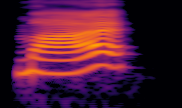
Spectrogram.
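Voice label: "mai3", Chinese; HSK1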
